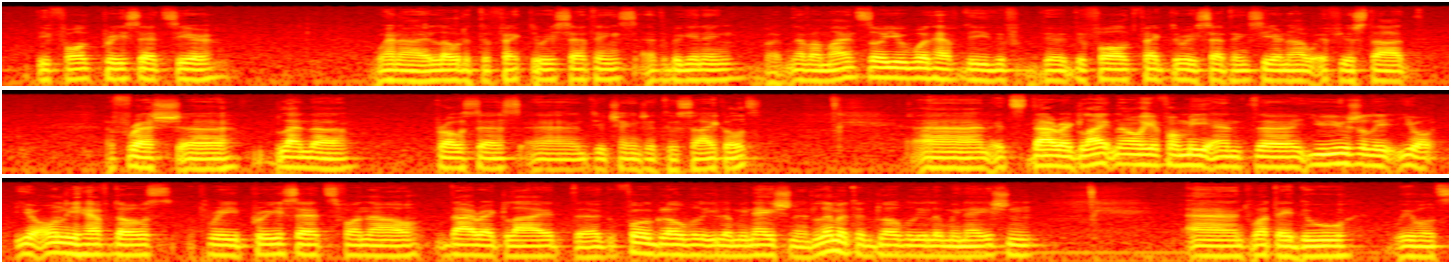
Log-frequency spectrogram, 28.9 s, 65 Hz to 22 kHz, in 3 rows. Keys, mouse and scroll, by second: 5.5 click, 17.3 click, 18.9 click, 22.9 click.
